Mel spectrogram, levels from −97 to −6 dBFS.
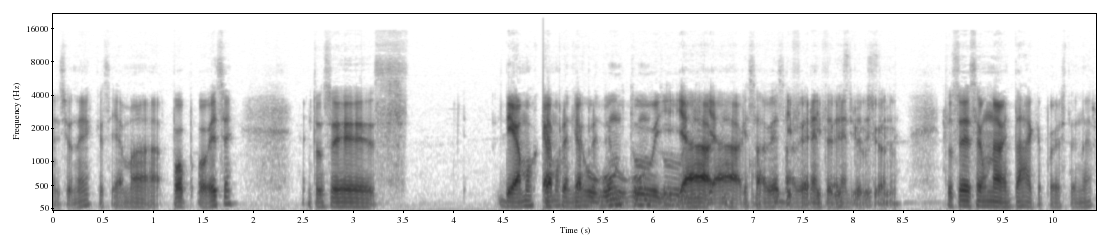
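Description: A second capture path or an out-of-step edit likely mixed the audio in twice from 4.90 s to 8.42 s, producing a doubled audio track. A dry, full-band copy trails about a third of a second behind, roughly 5 dB quieter, and switches on and off abruptly.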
